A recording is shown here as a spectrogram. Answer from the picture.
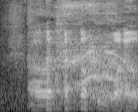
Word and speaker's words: Wild: so to speak mhm wild yeah so you pronounce it vild German yeah all the microscopes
